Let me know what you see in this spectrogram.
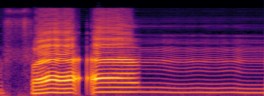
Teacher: Di sini ada mim berharokat tasydid, kita baca dengan bacaan gunnah. Caranya adalah menahan suara mimnya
